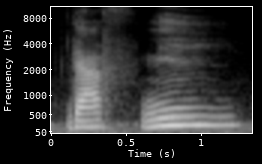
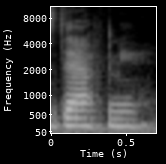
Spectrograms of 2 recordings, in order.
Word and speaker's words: Daffini: Do people mispronounce this? All the time. Daffini. Daphne.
